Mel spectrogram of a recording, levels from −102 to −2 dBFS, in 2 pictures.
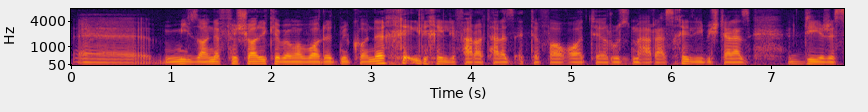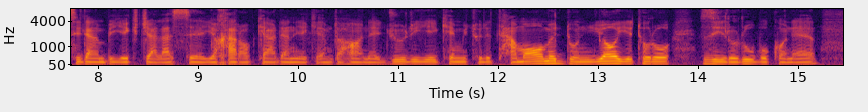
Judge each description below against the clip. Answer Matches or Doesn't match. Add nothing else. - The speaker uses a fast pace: Doesn't match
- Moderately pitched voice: Doesn't match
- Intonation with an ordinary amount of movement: Doesn't match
